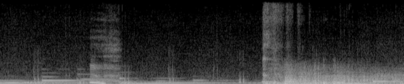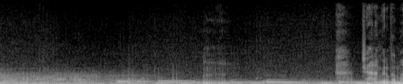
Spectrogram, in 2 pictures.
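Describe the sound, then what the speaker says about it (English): Thunderstorm rain from the Minecraft game plays as a steady, soft hiss with low rolling rumbles. It starts after a quieter stretch that carries music, and a voice talks over it at times. "Vanya, I got your storm"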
